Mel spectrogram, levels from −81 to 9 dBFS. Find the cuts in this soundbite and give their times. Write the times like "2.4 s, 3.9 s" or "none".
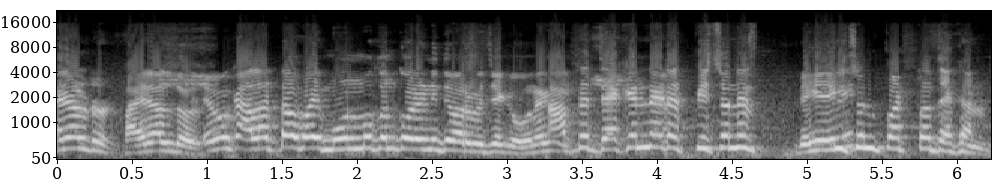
1.0 s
